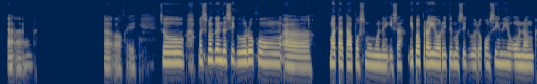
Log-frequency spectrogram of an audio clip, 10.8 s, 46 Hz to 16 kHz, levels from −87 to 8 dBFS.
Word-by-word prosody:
Oo. 160 +2 -6 1.4
Ah, - - -7
okey. - - -16 0.5
So, 210 -1 +1 0.3
mas 230 +3 -2
maganda 245 -2 +4
siguro 220 0 +2
kung, 200 -3 -1
ah, 160 -2 +1 0.4
matatapos 190 -2 +3
mo 185 -2 -2
muna 175 -1 0
'yong 170 - -4
isa. 180 +3 -5 0.2
Ipa-priority 200 -3 +3
mo 195 - -2
siguro 180 -1 -5
kung 190 - -4
sino 200 -3 -3
'yong 185 -1 -3
unang, 175 -1 +1
195 Hz, 115 wpm, -25 LUFS, 175-210 Hz, 1.4 s, maganda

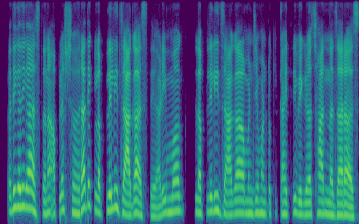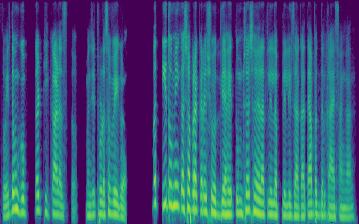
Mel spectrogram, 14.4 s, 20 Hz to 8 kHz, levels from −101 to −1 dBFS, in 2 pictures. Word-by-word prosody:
कधी-कधी 245 +6 +2
काय 240 -2 +3
असतं 165 -3 -5
ना, 180 - -2
आपल्या 185 +5 -5
शहरात 190 +9 -1
एक 280 - -3
लपलेली 205 +6 -1
जागा 160 0 +3
असते 130 -2 -7
आणि 135 +8 -4
मग 195 +2 -2 0.3
लपलेली 190 +4 -2
जागा 170 +2 0
म्हणजे 170 0 -4
म्हणतो, 165 -2 -5
की 165 - -26
काहीतरी 160 +3 -5
वेगळं 155 -2 -2
छान 165 -1 -1
नजारा 150 0 +1
असतो. 125 0 -3
एकदम 215 +12 +4
गुप्त 180 +2 -3
ठिकाण 160 -3 -1
असतं. 135 -2 -9 0.2
म्हणजे 140 +1 -3
थोडंसं 155 +2 +1
वेगळं. 145 -6 +2 0.6
मग 305 - +4
ती 280 - +5
तुम्ही 275 -1 +6
कशाप्रकारे 215 -4 +5
शोधली 165 -4 +3
आहे? 155 0 +5
तुमच्या 170 +4 +3
शहरातली 155 -5 +3
लपलेली 140 0 0
जागा 130 -1 0
त्याबद्दल 150 -1 0
काय 125 -2 0
सांगाल? 120 -1 -5
165 Hz, 175 wpm, -24 LUFS, 150-190 Hz, 0.6 s, तुम्ही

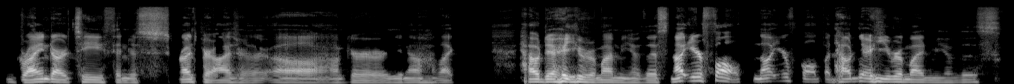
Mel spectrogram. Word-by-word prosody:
grind 125 +5 +4
our 105 -1 +4
teeth 105 0 -5
and 95 -2 -6
just 90 -1 -6 0.2
scratch 115 -1 0
your 95 -3 0
eyes 95 -1 -2
or 90 - -10
there, 90 0 -12
ah, 90 -2 -3
grrr, 90 -1 -6
you 90 0 -8
know, 95 -1 -6
like, 95 -1 -7 0.6
"How 120 +1 +5
dare 125 +3 +6
you 130 -1 +6
remind 105 -1 -1
me 90 -1 -6
of 90 -1 -9
this? 95 -2 -4
Not - - +5
your - - +5
fault. - - +3
Not 140 +3 -2
your 165 0 -9
fault, 120 -5 -8
but - - -9
how 125 0 +2
dare 140 0 0
you 130 -3 0
remind 110 -4 0
me 100 0 -12
of 100 0 -15
this?" 110 +1 -10
100 Hz, 215 wpm, -21 LUFS, 95-120 Hz, 0.6 s, dare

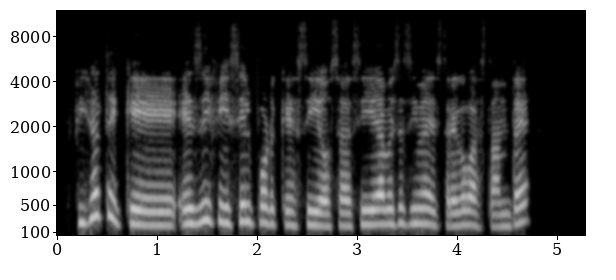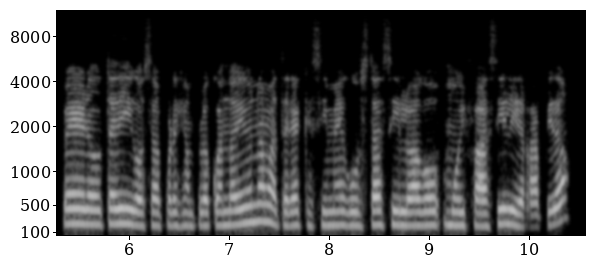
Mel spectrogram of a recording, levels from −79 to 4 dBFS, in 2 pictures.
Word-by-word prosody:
Fíjate 305 - +2
que 200 -3 +4
es 225 +1 +3
difícil 255 -1 +1
porque 215 -4 -2
sí, 200 +1 +2
o 185 - +3
sea, 190 +1 -1
sí, 215 +3 +1
a 220 - +6
veces 220 +1 -1
sí 225 +1 -2
me 225 -1 +2
distraigo 190 0 -1
bastante, 195 +5 -1 0.6
pero 220 -1 +2
te 225 +1 0
digo, 225 -3 +2
o - - -5
sea, 195 +1 -4
por 195 +1 -6
ejemplo, 195 0 -5
cuando 200 +1 -3
hay 220 +2 +1
una 255 +2 0
materia 205 -4 -1
que 195 0 -14
sí 200 +3 -8
me 200 0 -4
gusta, 200 +1 -2
sí 210 +1 -4
lo 200 -1 +1
hago 200 +1 +1
muy 200 -2 -3
fácil 195 +3 0
y 200 -4 +1
rápido, 200 - -2
205 Hz, 210 wpm, -20 LUFS, 195-225 Hz, 0.6 s, a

